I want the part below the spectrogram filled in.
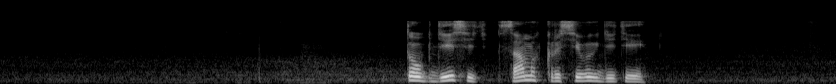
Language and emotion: Russian, neutral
